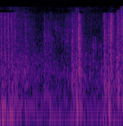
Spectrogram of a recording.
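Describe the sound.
Gunfire in a Fortnite Zone Wars match: several sharp bursts of shots crackle over a steady bed of game noise, with the loudest reports near the middle and end.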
